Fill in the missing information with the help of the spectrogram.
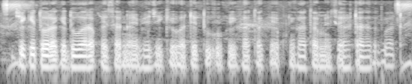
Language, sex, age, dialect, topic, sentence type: Bhojpuri, female, 25-30, Northern, banking, statement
